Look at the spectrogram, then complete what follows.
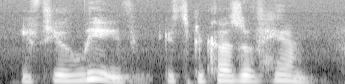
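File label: voice acting, es, female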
